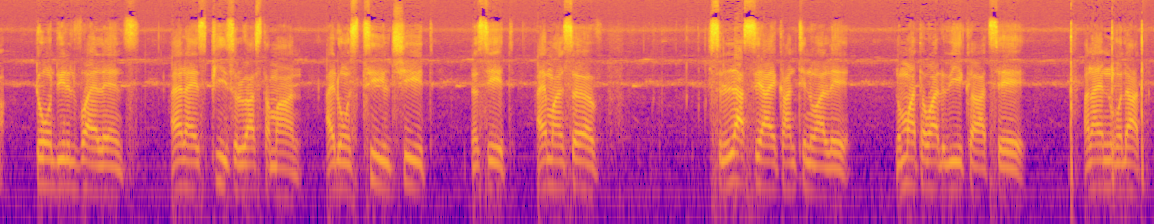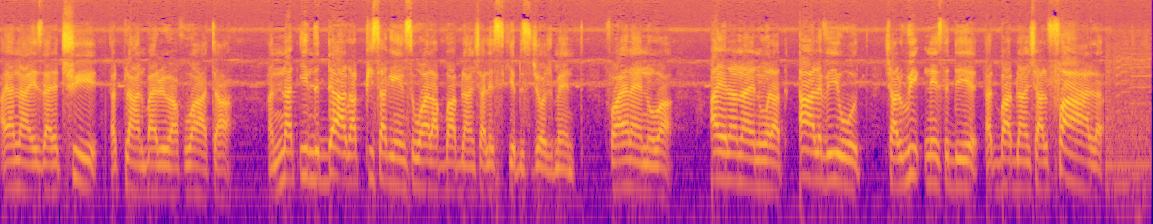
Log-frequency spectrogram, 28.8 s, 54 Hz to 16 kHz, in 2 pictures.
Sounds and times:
Male speech, man speaking: 0.0 - 7.5, 8.9 - 10.6, 11.2 - 12.8, 13.6 - 28.3
Narration, monologue: 0.0 - 28.8.

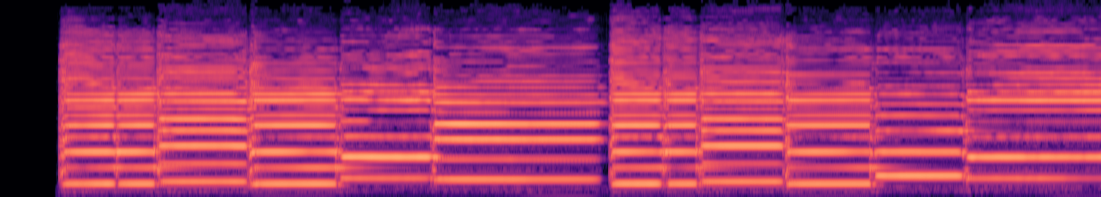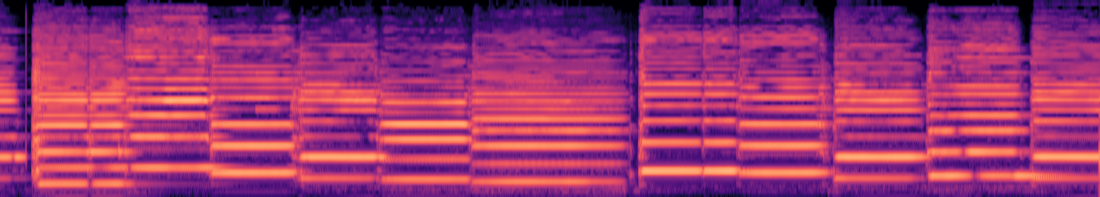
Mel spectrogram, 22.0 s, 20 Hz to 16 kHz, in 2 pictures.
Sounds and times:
Violin, fiddle: 0.6 - 22.0.

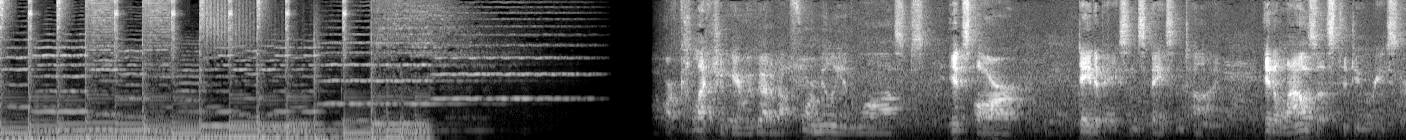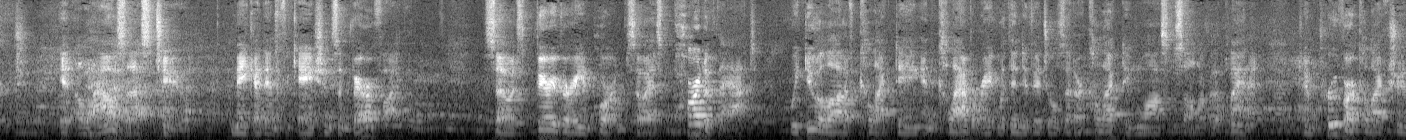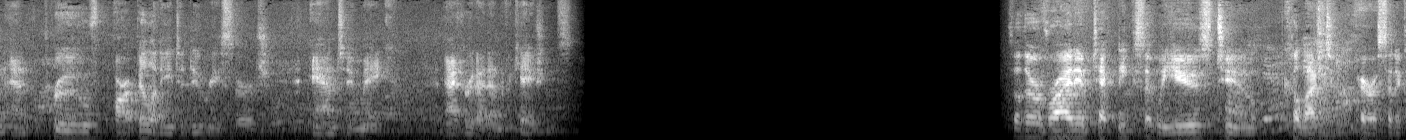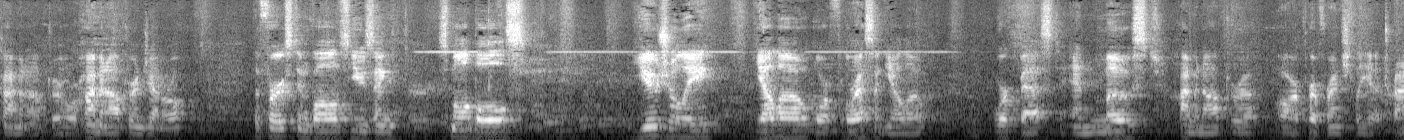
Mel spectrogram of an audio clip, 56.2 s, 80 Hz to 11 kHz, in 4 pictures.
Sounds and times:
Speech: 6.6 - 34.0, 38.2 - 44.1, 44.7 - 56.2.

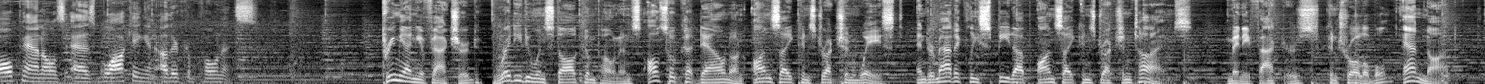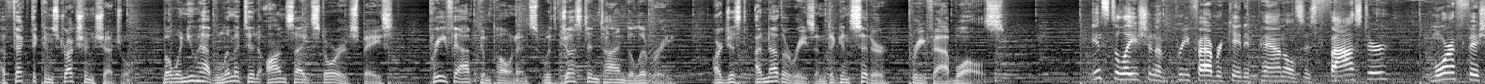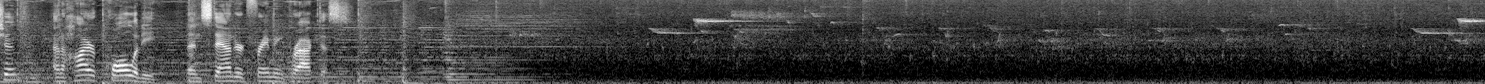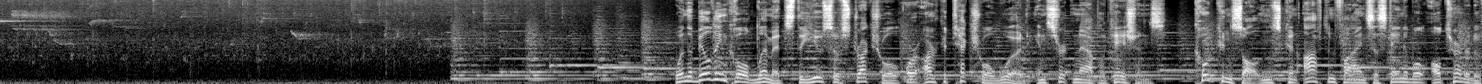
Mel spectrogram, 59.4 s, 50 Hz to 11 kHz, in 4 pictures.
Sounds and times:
Speech: 0.0 - 2.6, 3.8 - 24.9, 25.8 - 33.2, 51.3 - 59.3
Music: 0.0 - 35.6, 49.0 - 59.3
Outside, rural or natural: 0.0 - 59.3.

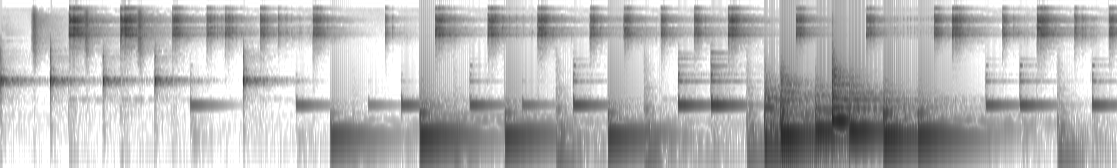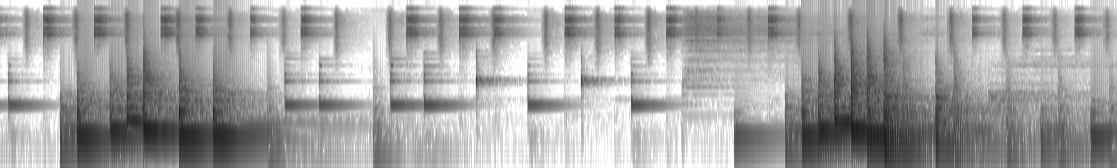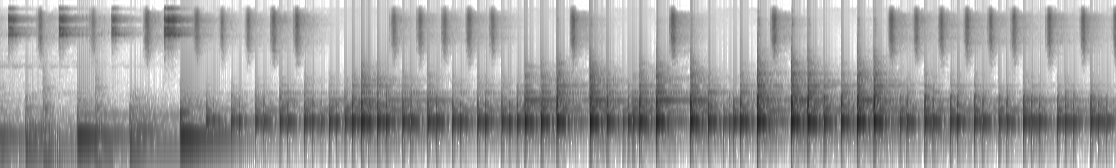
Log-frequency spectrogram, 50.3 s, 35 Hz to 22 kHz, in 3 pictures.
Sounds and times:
Music: 0.0 - 50.2.

